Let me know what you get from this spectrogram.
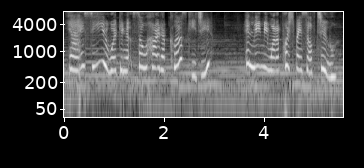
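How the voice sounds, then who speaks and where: Woman acting very high-pitched, earnest young anime businesswoman. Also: expressive, normal speed, soft background music. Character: earnest, easily flustered young businesswoman in love. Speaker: voice actor. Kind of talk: dubbed romantic comedy manga acting.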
